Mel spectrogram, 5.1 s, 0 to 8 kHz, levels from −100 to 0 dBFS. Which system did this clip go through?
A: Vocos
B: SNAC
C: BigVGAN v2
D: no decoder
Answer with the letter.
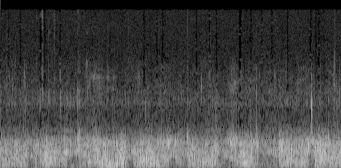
D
